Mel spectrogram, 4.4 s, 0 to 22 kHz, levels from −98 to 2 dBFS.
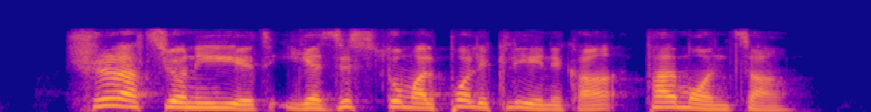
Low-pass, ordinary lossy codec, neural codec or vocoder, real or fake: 7.2 kHz; Opus, 32 kbps; vocoder, 44.1 kHz, 128 mel bands every 512 samples, BigVGAN v2; fake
